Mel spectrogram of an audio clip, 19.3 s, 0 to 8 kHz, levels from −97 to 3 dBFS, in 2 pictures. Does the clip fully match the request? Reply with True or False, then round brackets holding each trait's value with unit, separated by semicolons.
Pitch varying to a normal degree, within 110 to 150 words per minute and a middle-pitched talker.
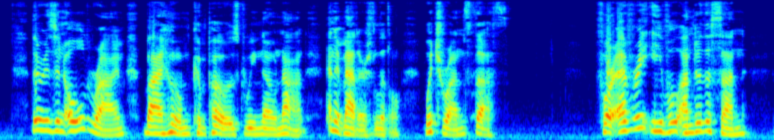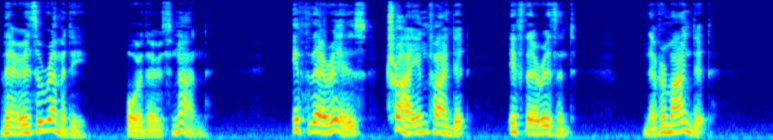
False (6.5 semitones; 135 wpm; 155 Hz)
